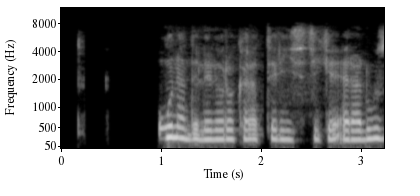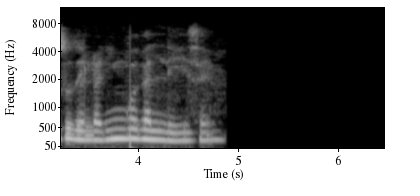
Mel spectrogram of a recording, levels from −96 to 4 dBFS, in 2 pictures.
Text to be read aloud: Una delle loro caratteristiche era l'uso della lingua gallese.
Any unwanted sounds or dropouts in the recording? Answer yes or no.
no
